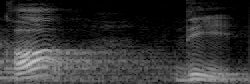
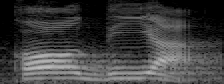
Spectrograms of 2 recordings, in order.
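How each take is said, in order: First: The word ends in a bare 'i' sound. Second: The word ends with a full 'iya' syllable. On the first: The speaker calls it wrong. "bukan qadi" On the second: The speaker calls it right. "qadiya, bukan qadi"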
